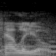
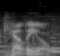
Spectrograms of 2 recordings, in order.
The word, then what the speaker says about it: calliope: And that is the right way to pronounce it, isn't it? Calliope. Calliope.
